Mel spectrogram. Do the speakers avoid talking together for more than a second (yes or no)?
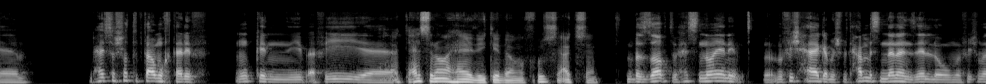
yes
